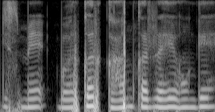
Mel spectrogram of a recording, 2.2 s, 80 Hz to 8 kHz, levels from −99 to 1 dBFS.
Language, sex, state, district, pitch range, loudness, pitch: Hindi, female, Himachal Pradesh, Shimla, 210-225 Hz, -24 LUFS, 215 Hz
